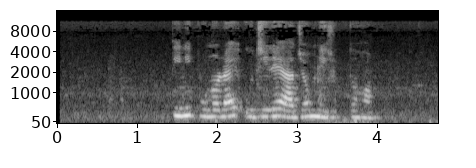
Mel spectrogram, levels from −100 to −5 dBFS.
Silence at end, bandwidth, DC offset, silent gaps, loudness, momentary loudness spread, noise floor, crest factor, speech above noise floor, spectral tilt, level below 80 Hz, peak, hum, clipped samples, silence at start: 0.75 s; 11.5 kHz; under 0.1%; none; -25 LUFS; 11 LU; -54 dBFS; 16 dB; 30 dB; -5 dB/octave; -54 dBFS; -10 dBFS; none; under 0.1%; 1.45 s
